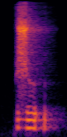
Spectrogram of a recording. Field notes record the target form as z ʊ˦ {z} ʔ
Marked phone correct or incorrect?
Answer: incorrect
